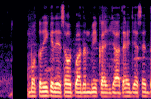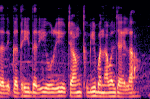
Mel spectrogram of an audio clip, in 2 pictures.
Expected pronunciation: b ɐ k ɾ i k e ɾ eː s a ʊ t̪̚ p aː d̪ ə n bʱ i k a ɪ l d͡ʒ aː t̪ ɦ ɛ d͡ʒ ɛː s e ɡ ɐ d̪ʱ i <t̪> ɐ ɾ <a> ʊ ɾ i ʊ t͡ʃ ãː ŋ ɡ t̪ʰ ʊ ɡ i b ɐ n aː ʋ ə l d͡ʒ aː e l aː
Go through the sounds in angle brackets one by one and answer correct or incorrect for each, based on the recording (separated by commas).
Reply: incorrect, incorrect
